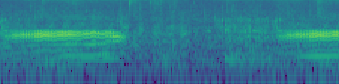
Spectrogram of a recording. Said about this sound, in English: I couldn't hear it clearly because the wood ducks were carrying on.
